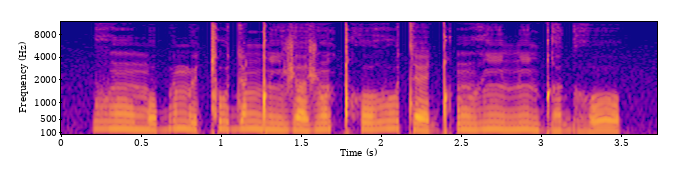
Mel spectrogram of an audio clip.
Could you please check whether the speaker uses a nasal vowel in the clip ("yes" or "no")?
yes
